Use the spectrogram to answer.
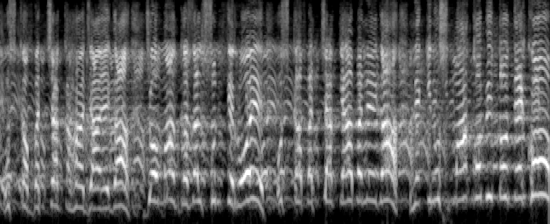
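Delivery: building into loud, high, impassioned preaching; fiery preaching. Acted. Preacher rousing the women of the congregation, loud fiery preaching. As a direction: thunder the rebuke at the congregation. Preacher rising to full-force exhortation.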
